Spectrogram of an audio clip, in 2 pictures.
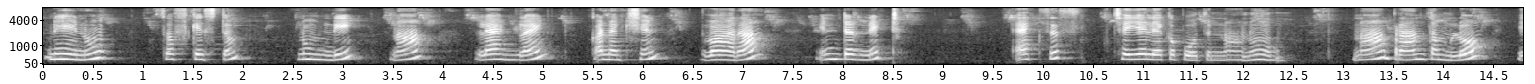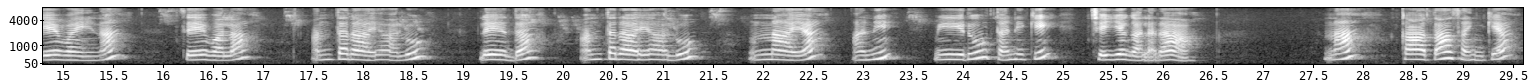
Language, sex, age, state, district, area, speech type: Telugu, female, 18-30, Andhra Pradesh, Nellore, rural, read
